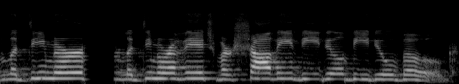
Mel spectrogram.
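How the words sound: It is read with an English accent.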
